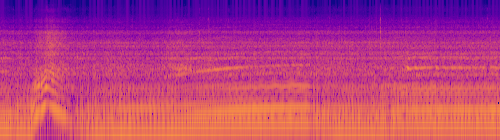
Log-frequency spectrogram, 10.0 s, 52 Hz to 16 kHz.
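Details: 2010 Yamaha R6 four-cylinder revs up and drops back with a ragged, uneven note instead of a smooth howl; misfire, running on only 3 cylinders due to bent valves in cylinder 4.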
